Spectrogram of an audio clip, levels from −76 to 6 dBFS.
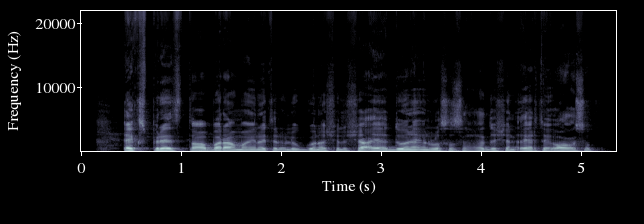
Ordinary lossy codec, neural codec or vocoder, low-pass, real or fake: none; vocoder, 44.1 kHz, 128 mel bands every 256 samples, BigVGAN v2; none; fake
